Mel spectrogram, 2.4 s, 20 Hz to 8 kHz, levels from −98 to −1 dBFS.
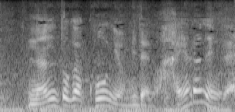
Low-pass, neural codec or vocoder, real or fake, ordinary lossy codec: none; none; real; none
